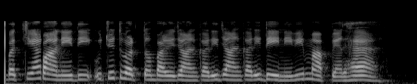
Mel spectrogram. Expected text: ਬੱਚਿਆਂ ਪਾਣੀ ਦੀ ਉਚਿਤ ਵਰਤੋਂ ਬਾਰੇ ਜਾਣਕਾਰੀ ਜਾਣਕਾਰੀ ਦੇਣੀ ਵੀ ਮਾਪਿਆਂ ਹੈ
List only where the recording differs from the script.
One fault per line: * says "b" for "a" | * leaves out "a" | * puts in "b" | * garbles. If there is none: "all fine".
all fine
